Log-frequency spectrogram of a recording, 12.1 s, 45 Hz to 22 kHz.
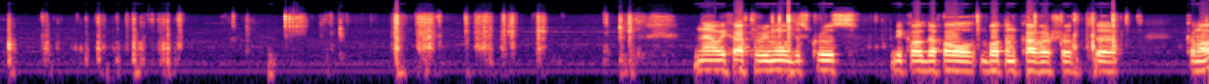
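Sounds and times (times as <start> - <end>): laptop plastic scraping: 3.9 - 5.5
hand tools clicking and tapping: 10.3 - 11.4.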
